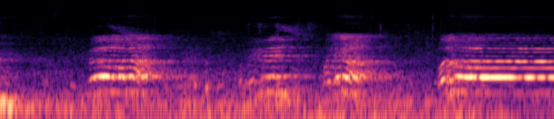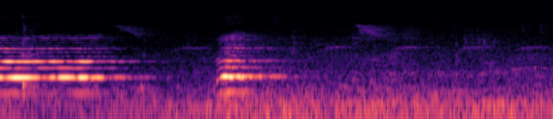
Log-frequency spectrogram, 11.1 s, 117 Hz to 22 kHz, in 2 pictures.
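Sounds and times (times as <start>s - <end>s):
person shouting drill command: 0.9s - 1.7s, 4.4s - 6.7s, 7.7s - 8.4s.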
